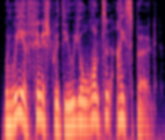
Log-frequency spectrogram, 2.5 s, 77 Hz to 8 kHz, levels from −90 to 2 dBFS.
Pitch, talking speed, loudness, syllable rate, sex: 135 Hz, 240 wpm, -17 LUFS, 6.3 syllables/s, male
